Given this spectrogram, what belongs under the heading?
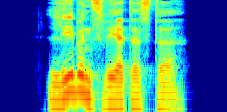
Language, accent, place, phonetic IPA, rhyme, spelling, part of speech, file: German, Germany, Berlin, [ˈleːbn̩sˌveːɐ̯təstə], -eːbn̩sveːɐ̯təstə, lebenswerteste, adjective, De-lebenswerteste.ogg
- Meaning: inflection of lebenswert: 1. strong/mixed nominative/accusative feminine singular superlative degree 2. strong nominative/accusative plural superlative degree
